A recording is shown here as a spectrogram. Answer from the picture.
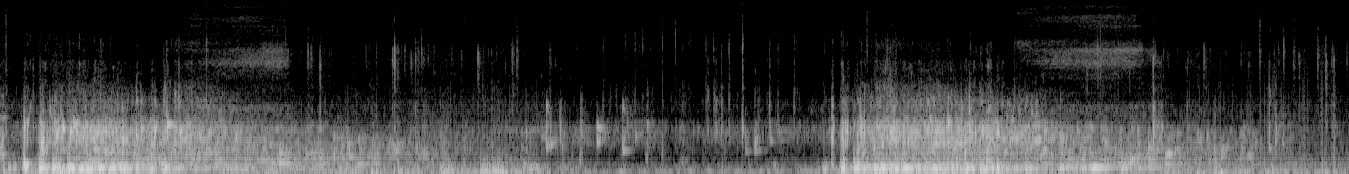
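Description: Underwater sound of a scuba diver breathing out through a regulator: two bursts of rumbling, bubbling noise, the first at once and the second about six seconds later, each starting suddenly and fading over about three seconds. Faint scattered clicks run between them.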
